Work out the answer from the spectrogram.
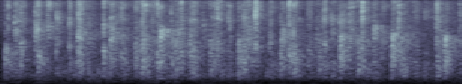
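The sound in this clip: Audience applause welcoming a guest speaker: dense, steady clapping from many hands that fills the whole stretch at an even, fairly loud level, with no voices over it.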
